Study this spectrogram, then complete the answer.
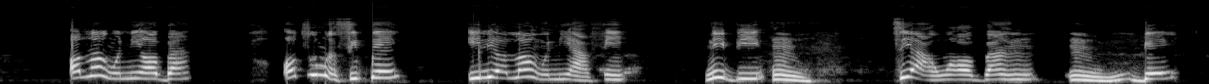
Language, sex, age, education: Yoruba, female, 15-29, tertiary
